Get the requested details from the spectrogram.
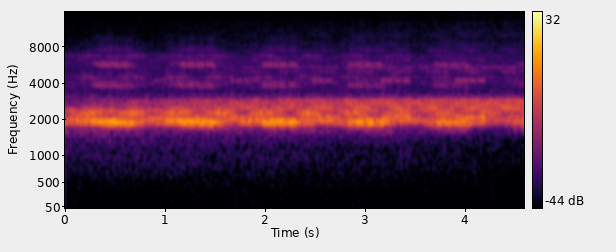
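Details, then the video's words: Chorus of tree crickets from Oregon's Willamette Valley, a steady shrill trill that swells and fades roughly every second, dense and unbroken throughout. "Tree cricket chorus"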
